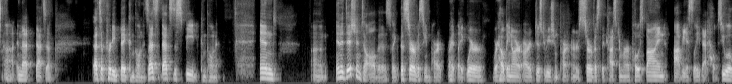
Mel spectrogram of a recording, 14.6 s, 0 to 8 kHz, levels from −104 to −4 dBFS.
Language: English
